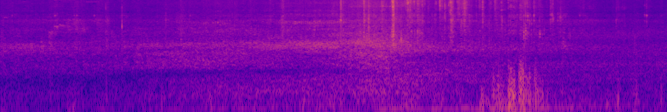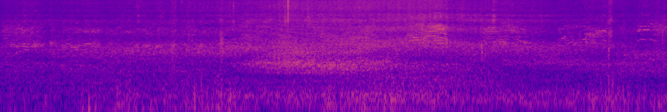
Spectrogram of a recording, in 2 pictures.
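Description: Street traffic: cars passing on the road, the noise swelling to its loudest about six seconds in and rising again more gently later.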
